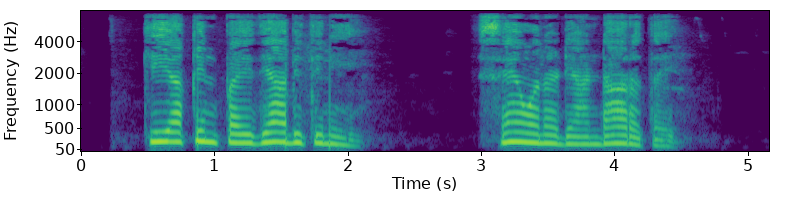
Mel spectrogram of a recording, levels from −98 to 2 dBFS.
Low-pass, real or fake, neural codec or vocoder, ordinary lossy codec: 7.2 kHz; real; none; AAC, 48 kbps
